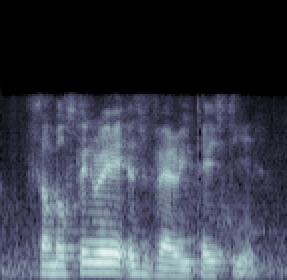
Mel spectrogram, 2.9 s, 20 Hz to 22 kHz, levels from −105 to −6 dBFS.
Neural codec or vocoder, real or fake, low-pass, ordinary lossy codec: codec, 16 kHz, 4 kbps, X-Codec, HuBERT features, trained on general audio; fake; 5.4 kHz; AAC, 32 kbps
